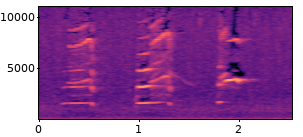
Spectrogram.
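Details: Female bald eagle perched on a branch near her eaglets, squawking as a red-tailed hawk flies at the field's edge: three thin, high, slightly squeaky squeals, the middle one loudest and falling, over a low steady hum.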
